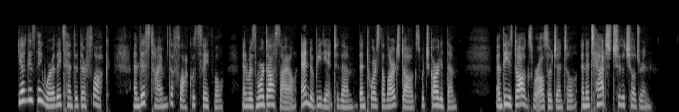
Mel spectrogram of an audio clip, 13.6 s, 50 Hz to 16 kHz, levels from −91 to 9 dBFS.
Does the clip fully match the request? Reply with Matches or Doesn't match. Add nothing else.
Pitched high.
Matches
